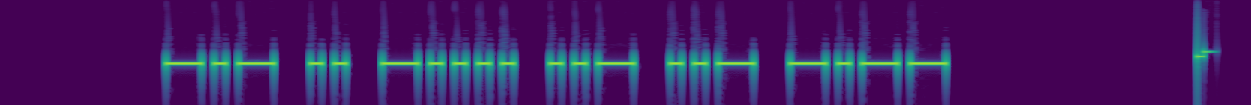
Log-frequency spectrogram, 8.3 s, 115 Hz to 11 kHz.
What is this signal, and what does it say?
Morse code, heard as a keyed tone, about 15 wpm, 700 Hz. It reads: KI6UUY
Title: USA Call Signs - 6 Characters - 2x Character Spacing - 15wpm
